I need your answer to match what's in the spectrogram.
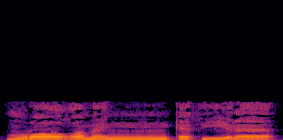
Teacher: قرأ ورش كلمة كثيرا بترقيق الراء فتصير مراغما كثيرا لوجود الياء الساكنة قبلها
